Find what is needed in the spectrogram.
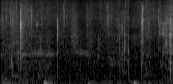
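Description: Footsteps on a hard floor: three soft thumps about half a second apart, with small clicks between them.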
